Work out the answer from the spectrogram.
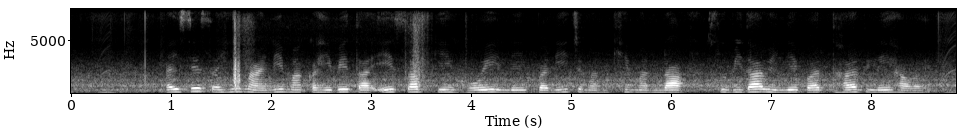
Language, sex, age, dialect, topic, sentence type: Chhattisgarhi, female, 51-55, Eastern, banking, statement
